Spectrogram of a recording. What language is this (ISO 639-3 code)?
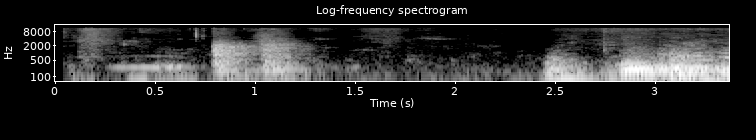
kat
